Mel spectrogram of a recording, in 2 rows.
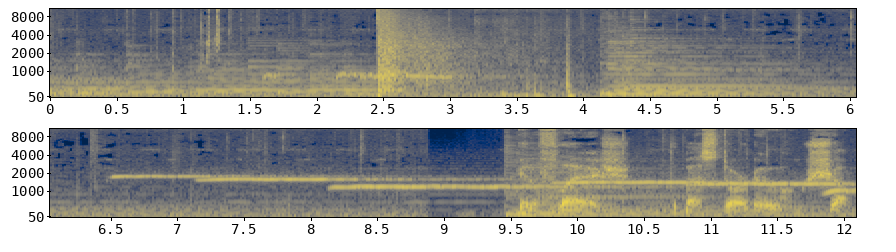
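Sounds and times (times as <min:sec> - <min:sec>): gunshot: 0:02.4 - 0:03.3
background music of held notes: 0:04.2 - 0:12.0.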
